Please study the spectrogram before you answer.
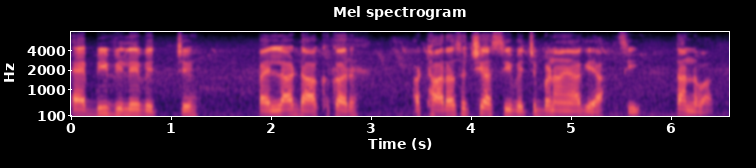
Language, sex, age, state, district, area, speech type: Punjabi, male, 18-30, Punjab, Ludhiana, rural, read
